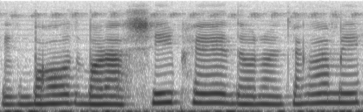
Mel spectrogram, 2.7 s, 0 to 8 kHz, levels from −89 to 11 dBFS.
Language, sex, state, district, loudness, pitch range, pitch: Hindi, female, Chhattisgarh, Sukma, -14 LUFS, 220-255 Hz, 230 Hz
